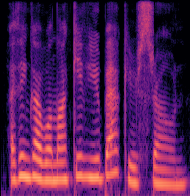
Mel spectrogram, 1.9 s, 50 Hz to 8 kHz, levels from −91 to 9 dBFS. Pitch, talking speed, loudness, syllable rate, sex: 225 Hz, 315 wpm, -18 LUFS, 6.4 syllables/s, female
